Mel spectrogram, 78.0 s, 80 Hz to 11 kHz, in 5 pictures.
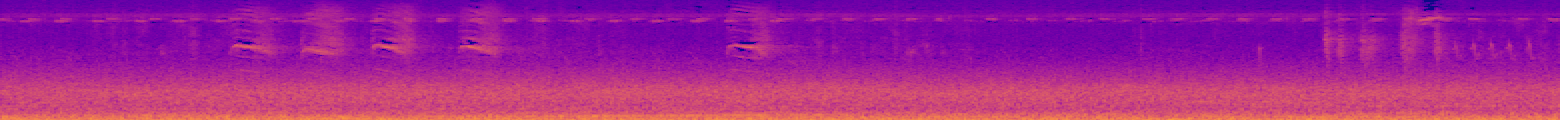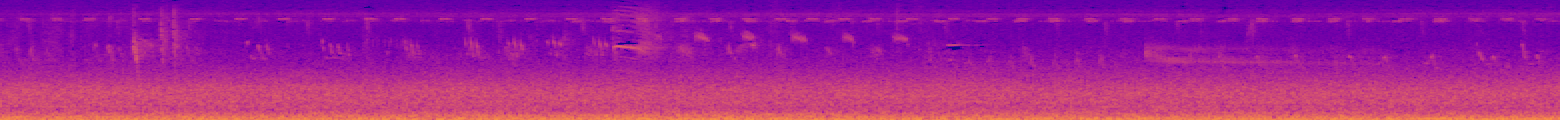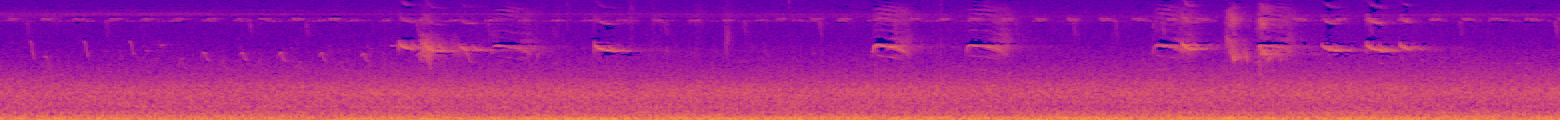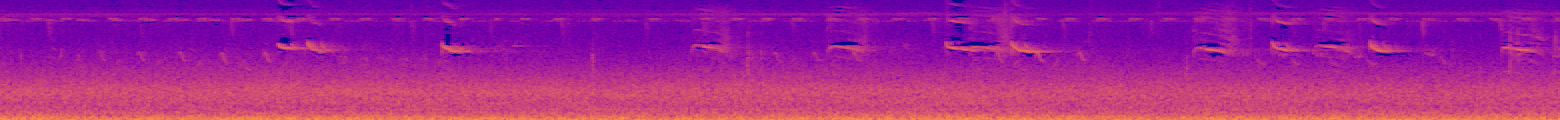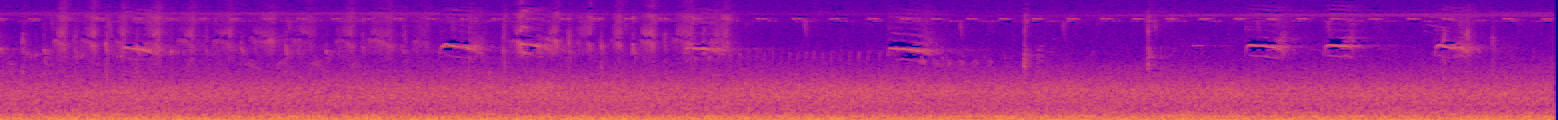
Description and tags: bidding the birds farewell
Leaving the birds while recording made during early morning walk through a nature trail with the Olympus DS-40/Sony Mic.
